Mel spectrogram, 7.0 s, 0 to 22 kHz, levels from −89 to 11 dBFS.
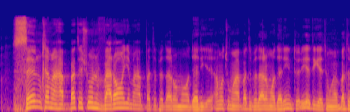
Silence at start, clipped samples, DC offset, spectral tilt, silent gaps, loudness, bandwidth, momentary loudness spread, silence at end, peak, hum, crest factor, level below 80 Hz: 0.25 s; under 0.1%; under 0.1%; -6 dB/octave; none; -16 LUFS; 11.5 kHz; 8 LU; 0 s; 0 dBFS; none; 16 dB; -50 dBFS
